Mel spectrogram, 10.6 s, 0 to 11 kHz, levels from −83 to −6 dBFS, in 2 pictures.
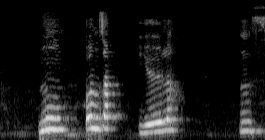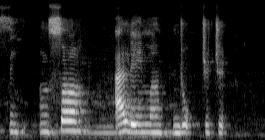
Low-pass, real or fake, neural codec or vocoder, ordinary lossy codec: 7.2 kHz; real; none; Opus, 16 kbps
